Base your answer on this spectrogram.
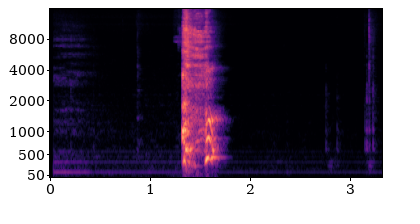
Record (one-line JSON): {"cough_length": "3.3 s", "cough_amplitude": 32768, "cough_signal_mean_std_ratio": 0.25, "survey_phase": "beta (2021-08-13 to 2022-03-07)", "age": "65+", "gender": "Female", "wearing_mask": "No", "symptom_none": true, "smoker_status": "Ex-smoker", "respiratory_condition_asthma": false, "respiratory_condition_other": false, "recruitment_source": "REACT", "submission_delay": "4 days", "covid_test_result": "Negative", "covid_test_method": "RT-qPCR"}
